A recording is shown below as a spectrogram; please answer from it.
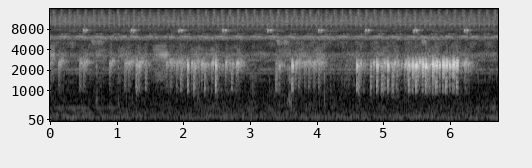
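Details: Frogs croaking at night in Thailand, several callers producing bursts of rapid, raspy pulsed croaks in the upper range, overlapping and irregular, with a faint steady insect-like ticking in the background.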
